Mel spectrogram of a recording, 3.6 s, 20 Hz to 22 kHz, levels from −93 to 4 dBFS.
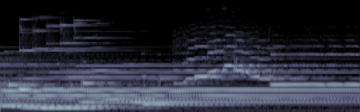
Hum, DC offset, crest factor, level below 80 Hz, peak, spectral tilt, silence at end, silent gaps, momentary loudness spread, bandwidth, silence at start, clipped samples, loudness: none; under 0.1%; 14 dB; -86 dBFS; -20 dBFS; -5.5 dB/octave; 0 s; none; 7 LU; 12 kHz; 0 s; under 0.1%; -35 LUFS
